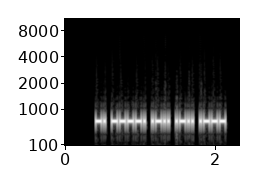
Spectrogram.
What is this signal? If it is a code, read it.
Morse code, heard as a keyed tone, about 44 wpm, 700 Hz. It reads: N9LLJ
